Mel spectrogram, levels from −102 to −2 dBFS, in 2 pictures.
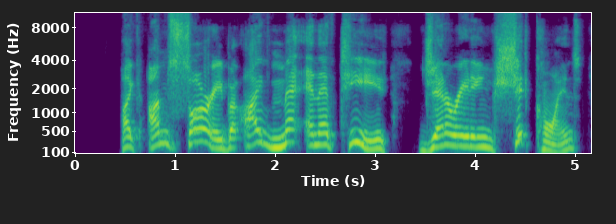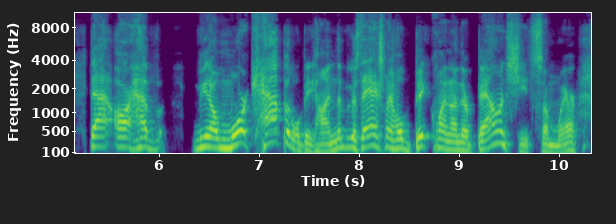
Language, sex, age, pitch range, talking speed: English, male, 50-69, 120-195 Hz, 170 wpm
